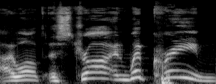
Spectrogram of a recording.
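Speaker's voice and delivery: mock deliberate, high, drawn-out shout, rising at end. Retelling a scene where a customer calls out an order: imitating someone shouting. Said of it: "the guy shouts out".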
